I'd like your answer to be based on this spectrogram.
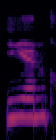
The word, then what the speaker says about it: Eoin: The author's name, I think it's pronounced Ian Colfer. It's Irish. His first name is spelled E-O-I-N, so it really could be anything. His name could be Lucia, and it could be spelled that way.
